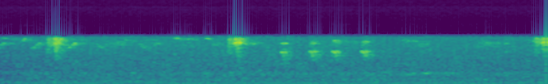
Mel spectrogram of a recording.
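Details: American robin heard by a nesting female in Southern Ontario, Canada, singing and calling nearby: bright short chirps and clipped notes spaced irregularly, several soft notes clustered near the middle, over a steady background hiss.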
